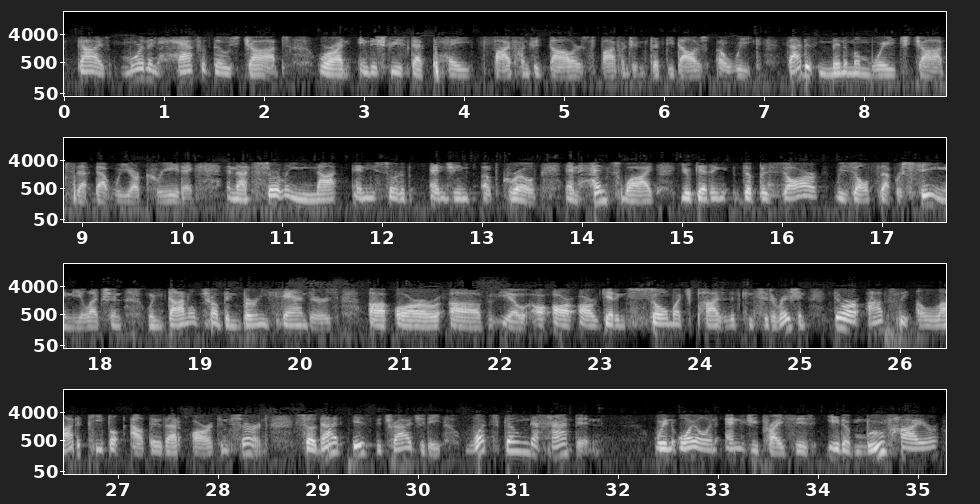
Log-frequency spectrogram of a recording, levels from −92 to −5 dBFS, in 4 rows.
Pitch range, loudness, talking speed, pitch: 110-145 Hz, -27 LUFS, 165 wpm, 125 Hz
